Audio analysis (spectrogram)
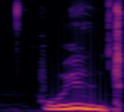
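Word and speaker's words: wind: উইন্ড অর্থ বাতাস, উইন্ড অর্থ বাতাস, আর ওয়াইন্ড অর্থ বাঁকানো, একই রকম অর্থাৎ শব্দ একই, উচ্চারণ ভিন্ন। উচ্চারণ যদি উইন্ড হয় তাহলে হবে বাতাস, আর ওয়াইন্ড হইলে হবে বাঁকানো।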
